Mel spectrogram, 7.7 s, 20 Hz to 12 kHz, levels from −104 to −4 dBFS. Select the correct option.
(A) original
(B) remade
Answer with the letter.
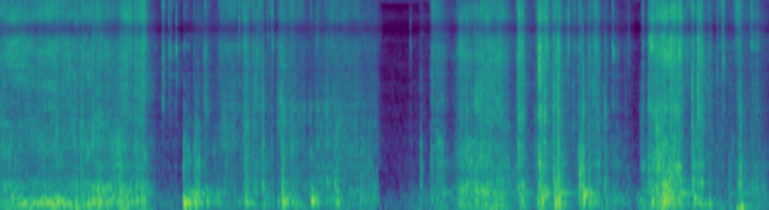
B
